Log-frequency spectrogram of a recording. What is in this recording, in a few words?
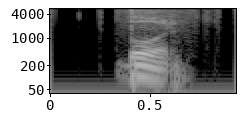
Wine, hungarian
